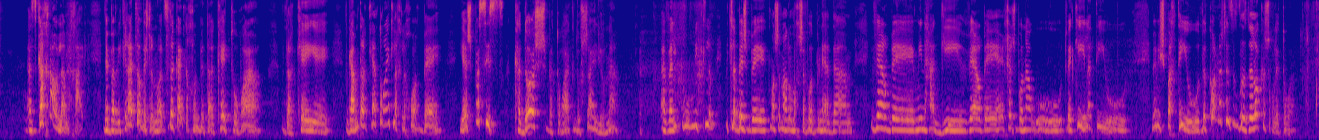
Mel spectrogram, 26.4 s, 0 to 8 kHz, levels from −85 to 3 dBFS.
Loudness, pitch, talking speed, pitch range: -32 LUFS, 235 Hz, 105 wpm, 215-300 Hz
